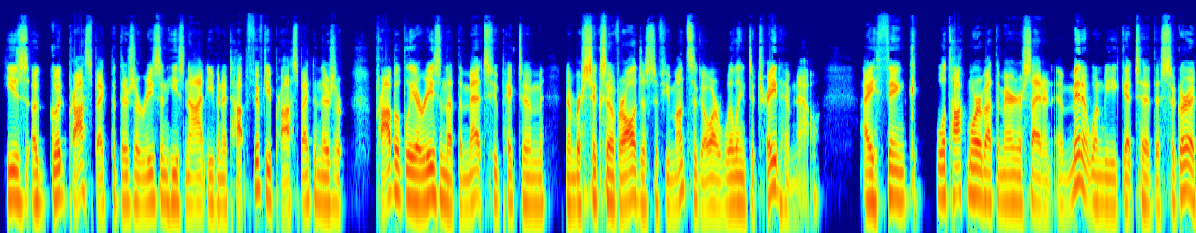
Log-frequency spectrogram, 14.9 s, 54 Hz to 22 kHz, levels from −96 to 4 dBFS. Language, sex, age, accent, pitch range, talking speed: English, male, 20-39, American, 115-135 Hz, 235 wpm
